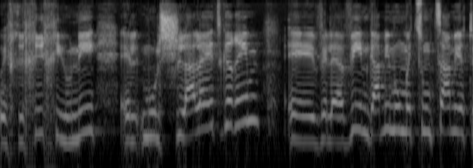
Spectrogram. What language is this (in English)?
Hebrew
